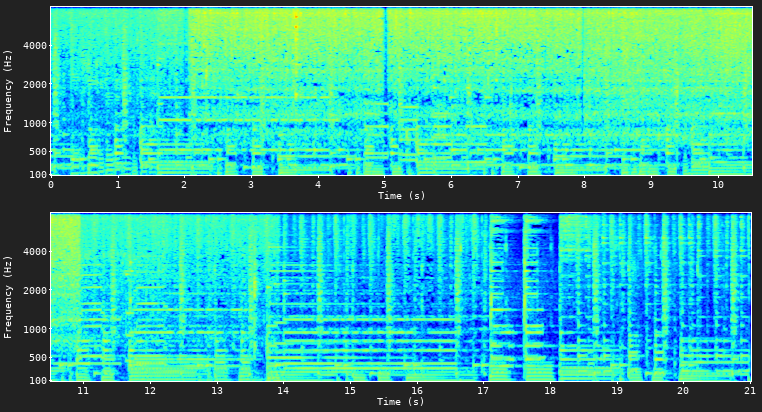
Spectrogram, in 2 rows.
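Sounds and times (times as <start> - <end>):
food sizzling in oil: 0.0 - 15.6.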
